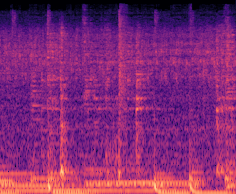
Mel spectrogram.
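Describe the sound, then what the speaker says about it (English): Food sizzles and crackles steadily in hot oil in a pan, a close, continuous frying hiss with faint stirring scrapes and no talking. "Get them in that hot oil. Look at it, look at it. It's dancing."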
